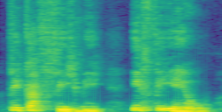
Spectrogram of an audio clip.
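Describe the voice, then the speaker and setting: A woman missionary telling a Bible story to children, animated and speaking to them directly. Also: a bass voice, drawn-out words. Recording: echoey room, mic far off.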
